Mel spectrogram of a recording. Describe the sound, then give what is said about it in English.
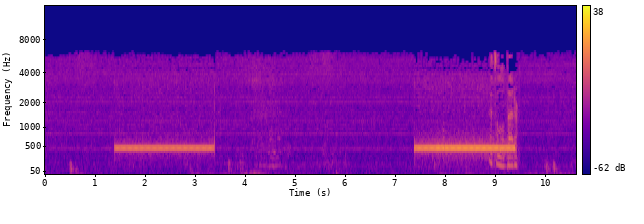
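An internet phone call placed through Skype rings out: two long, steady mid-pitched ring tones, each lasting about two seconds and separated by a few seconds of quiet line noise with faint clicks. “Let me try calling back. This is Skype. Let's try it again.”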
